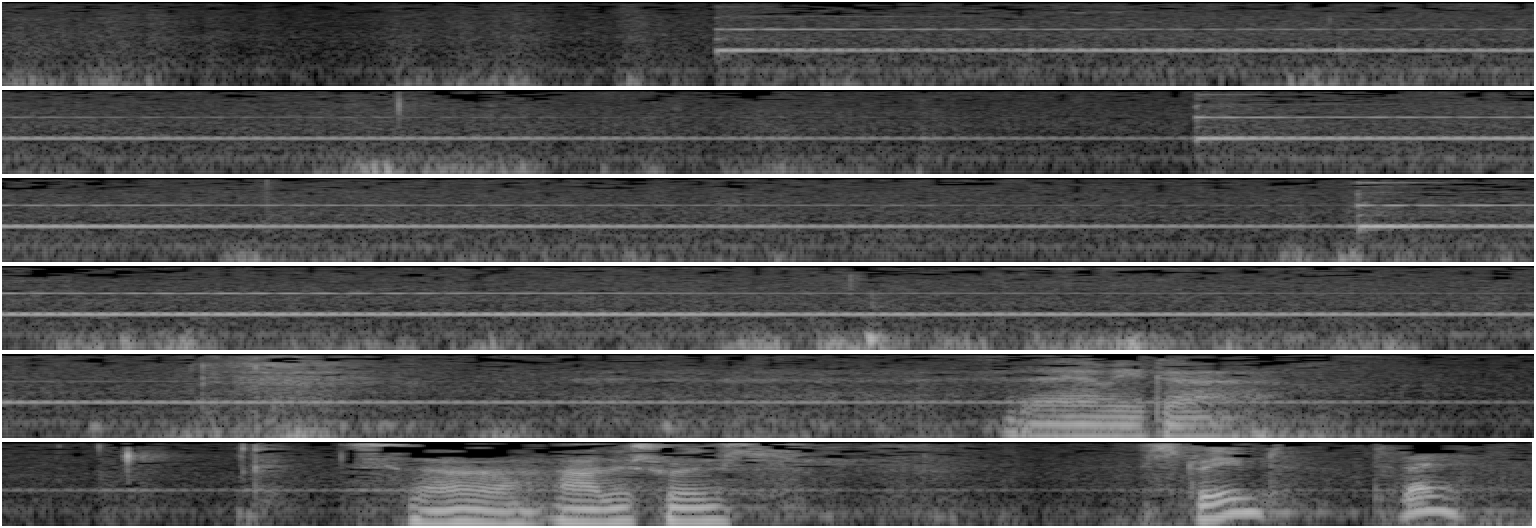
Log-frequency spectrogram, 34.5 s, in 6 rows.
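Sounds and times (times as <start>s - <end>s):
meditation gong ringing: 2.6s - 29.0s
speech: 31.1s - 31.7s, 33.2s - 34.3s.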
